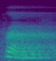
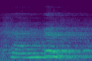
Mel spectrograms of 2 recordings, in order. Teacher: we add a vowel, again the schwa, between the clusters to make it easy for us to pronounce the word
